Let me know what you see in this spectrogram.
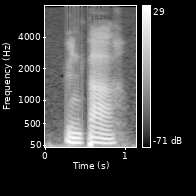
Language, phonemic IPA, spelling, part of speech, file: French, /paʁ/, part, noun / verb, Fr-part.ogg
- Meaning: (noun) 1. share 2. portion, part, slice 3. proportion; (verb) third-person singular present indicative of partir; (noun) newborn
